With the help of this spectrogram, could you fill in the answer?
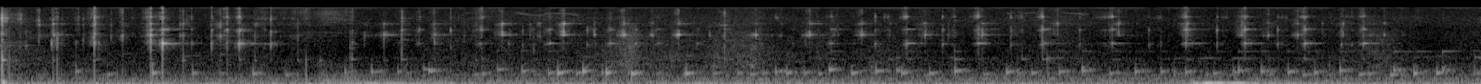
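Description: Two matching hand-sized hollow glass hourglass timers filled with purple liquid and bubbles are shaken and tilted, one in each hand, close to a dummy-head microphone. Quick, quiet clinks and light glassy taps tick along over a soft, low sloshing rumble, with a brief louder swell near the end.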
